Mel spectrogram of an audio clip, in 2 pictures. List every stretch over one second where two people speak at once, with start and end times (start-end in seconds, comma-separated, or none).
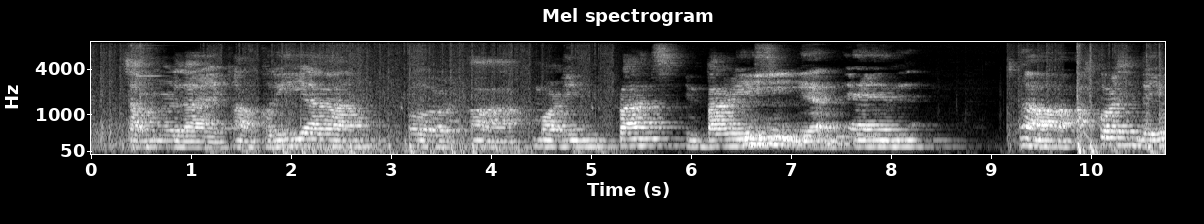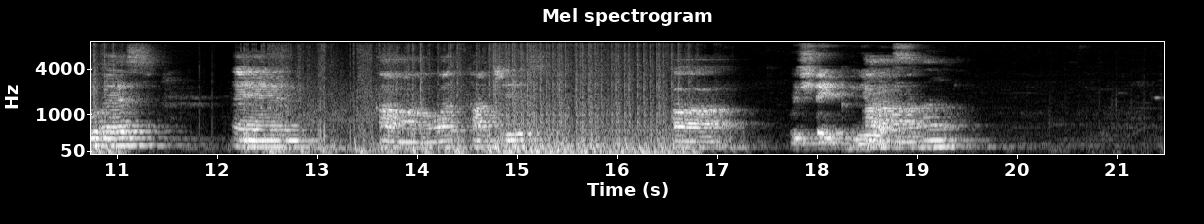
none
